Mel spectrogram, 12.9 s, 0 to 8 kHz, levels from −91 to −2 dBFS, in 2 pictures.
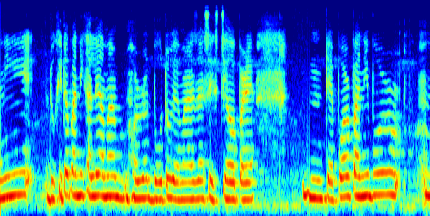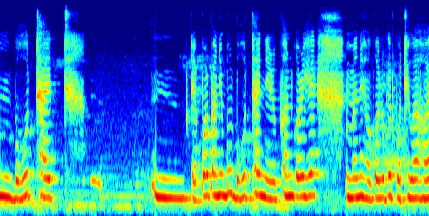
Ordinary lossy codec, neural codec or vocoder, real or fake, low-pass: none; none; real; 7.2 kHz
